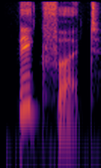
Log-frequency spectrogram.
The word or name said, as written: Bigfoot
